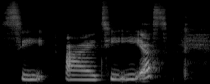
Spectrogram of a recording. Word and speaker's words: CITES: That's how people pronounce the acronym there, CITES, which stands for the Convention on the International Trade in Endangered Species.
